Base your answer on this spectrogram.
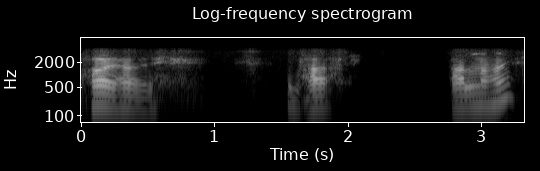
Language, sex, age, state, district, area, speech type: Assamese, male, 30-45, Assam, Goalpara, urban, conversation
